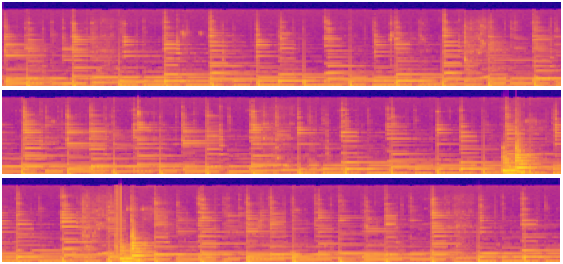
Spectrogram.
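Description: Background music: plucked acoustic guitar over a steady low beat, with two brief louder swells a little past the middle.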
